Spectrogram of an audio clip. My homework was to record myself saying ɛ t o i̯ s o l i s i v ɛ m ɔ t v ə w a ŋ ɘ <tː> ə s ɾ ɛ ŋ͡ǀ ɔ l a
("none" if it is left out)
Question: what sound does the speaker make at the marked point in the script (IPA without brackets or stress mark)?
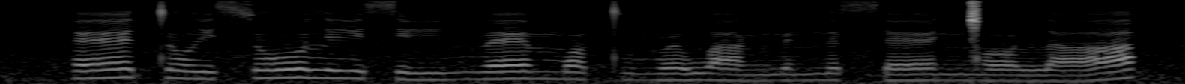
n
